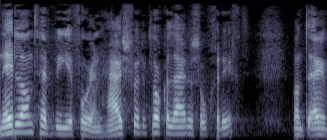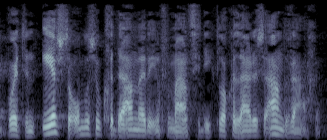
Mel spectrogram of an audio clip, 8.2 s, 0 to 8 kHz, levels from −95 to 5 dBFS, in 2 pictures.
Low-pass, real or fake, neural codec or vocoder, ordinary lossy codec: 7.2 kHz; fake; vocoder, 44.1 kHz, 80 mel bands, Vocos; MP3, 64 kbps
